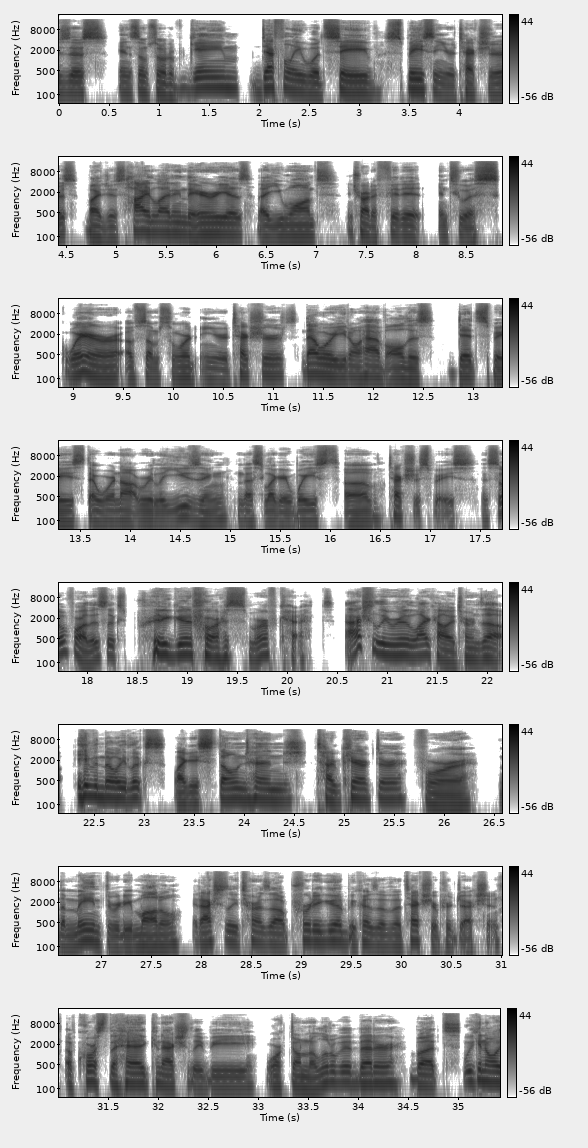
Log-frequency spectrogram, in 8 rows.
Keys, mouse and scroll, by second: 0.0 scroll up 2, 0.2 scroll down 1, 0.2 shift+middle click, 0.5 click, 0.9 click, 2.5 click, 3.0-3.5 scroll down 3, 3.1 middle click, 3.5 shift+middle click, 3.7 scroll up 2, 3.9 shift+middle click, 4.3 scroll down 1, 4.4 click, 5.6 click, 5.9-6.4 scroll up 2, 6.6 click, 7.3 scroll down 2, 7.4 click, 8.2 click, 8.3 scroll up 1, 8.5 click, 9.1 click, 9.4 shift+click, 9.7 shift+click, 11.5 scroll down 2, 11.6 click, 12.5 scroll down 3, 12.8 shift+middle click, 13.0-13.4 scroll up 5, 13.4 click, 14.1 middle click, 14.4 scroll up 2, 14.7 super+z, 14.8 middle click, 14.9 super+z, 15.1 super+z, 15.2 super+z, 17.2 scroll down 1, 17.4 shift+middle click, 18.0-20.5 middle drag, 21.0-21.3 scroll down 1, 21.3 middle click, 22.7-23.6 scroll down 4, 23.7 shift+middle click, 25.0 middle click, 26.5-27.8 middle drag, 28.1-28.6 scroll up 1, 28.6-29.0 scroll down 1, 29.0 middle click, 30.2-31.0 scroll up 1, 31.0 shift+middle click, 33.0 middle click, 34.0-34.3 scroll down 1, 34.4 shift+middle click, 35.2-35.4 middle drag.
